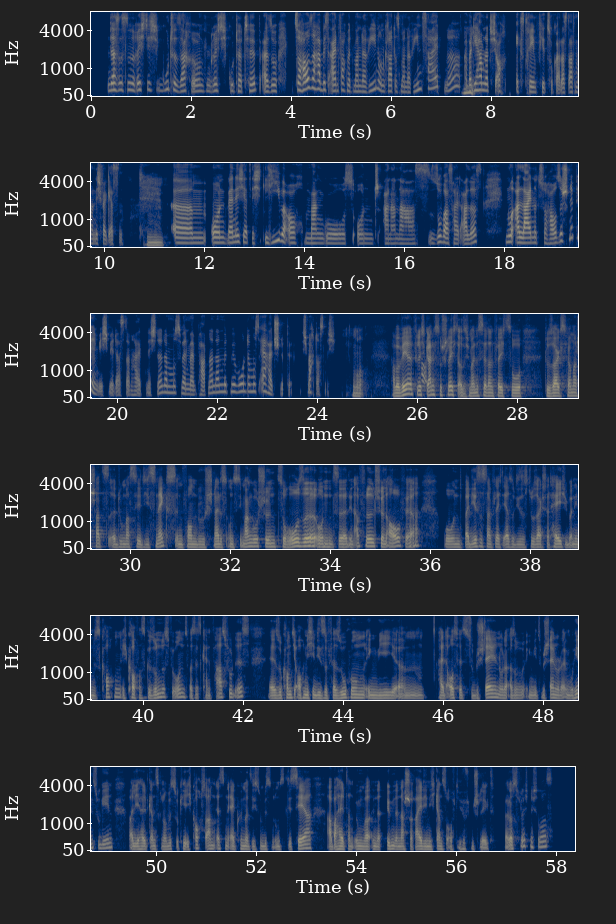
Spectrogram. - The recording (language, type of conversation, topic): German, advice, Wie fühlt sich dein schlechtes Gewissen an, nachdem du Fastfood oder Süßigkeiten gegessen hast?
- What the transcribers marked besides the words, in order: laughing while speaking: "zur Rose und"; laughing while speaking: "ja?"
